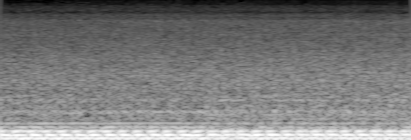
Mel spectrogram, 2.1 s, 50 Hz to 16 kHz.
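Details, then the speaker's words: 1973 Camaro Z28 V8, cold idle just after Howards hydraulic roller cam, roller lifter and timing chain install: even steady rumble, no lope or misses, smoother than old cam; slightly rich mixture, 60 psi cold oil pressure; normal idle. "Nice. Wow. That's so smooth. Okay, let's look at the airfield gauge. It's a little rich. A little rich right now. Pressure's good. We got 60 psi cold. Just so much of a smoother idle than with the old cam, which makes"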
